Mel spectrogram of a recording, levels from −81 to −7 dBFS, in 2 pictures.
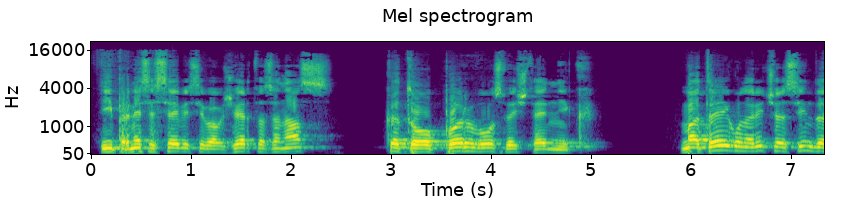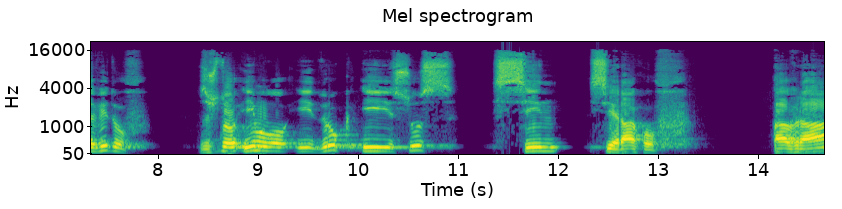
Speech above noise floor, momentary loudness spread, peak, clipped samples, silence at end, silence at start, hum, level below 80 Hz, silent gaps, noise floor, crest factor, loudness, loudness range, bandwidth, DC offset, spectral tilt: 74 dB; 12 LU; 0 dBFS; under 0.1%; 0 s; 0.1 s; none; -48 dBFS; none; -85 dBFS; 12 dB; -11 LUFS; 2 LU; 17 kHz; under 0.1%; -3.5 dB/octave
